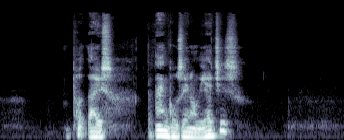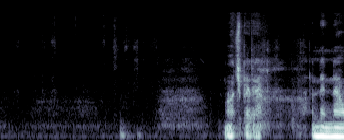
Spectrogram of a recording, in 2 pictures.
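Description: A knife scrapes and shaves thin curls from wood.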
